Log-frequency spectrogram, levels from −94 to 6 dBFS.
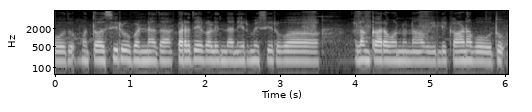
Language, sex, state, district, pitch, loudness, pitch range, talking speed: Kannada, female, Karnataka, Gulbarga, 180 Hz, -19 LUFS, 175-185 Hz, 110 wpm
